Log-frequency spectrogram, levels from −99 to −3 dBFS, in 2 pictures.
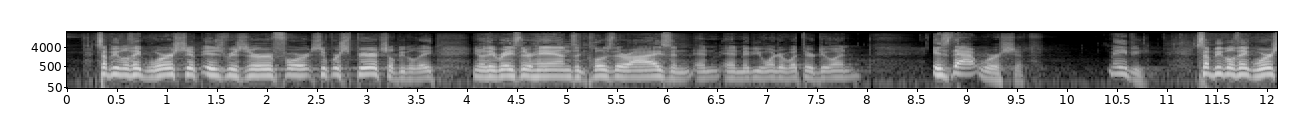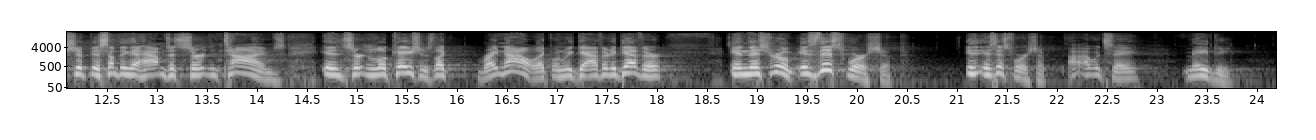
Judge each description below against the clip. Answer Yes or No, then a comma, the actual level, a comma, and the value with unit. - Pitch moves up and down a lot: Yes, wide, 5.7 semitones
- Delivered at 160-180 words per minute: Yes, average, 175 wpm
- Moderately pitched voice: Yes, medium, 175 Hz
